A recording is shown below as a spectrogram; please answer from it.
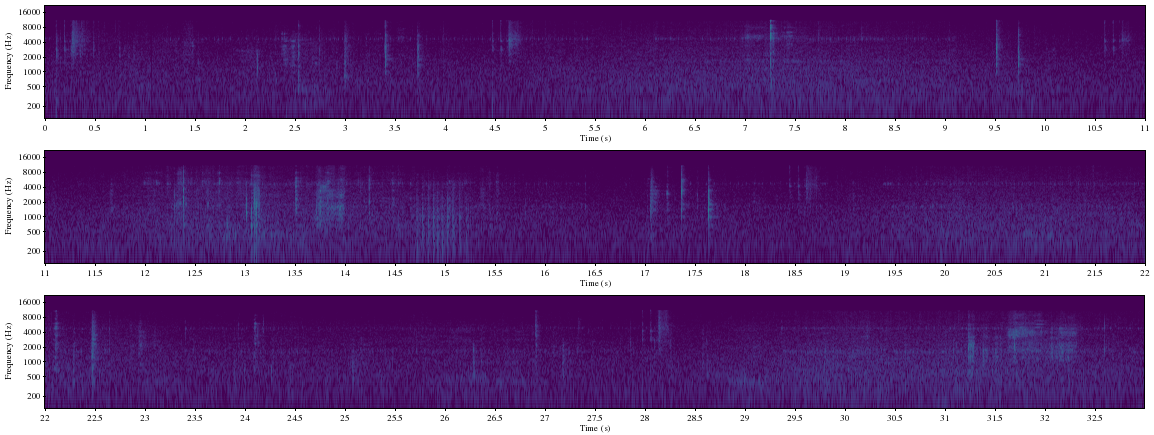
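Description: Near silence, broken by faint, scattered sharp clicks and crackles, most of them clustered about twelve to fifteen seconds in.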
